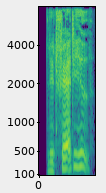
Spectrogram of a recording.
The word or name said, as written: letfærdighed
